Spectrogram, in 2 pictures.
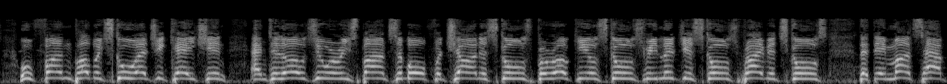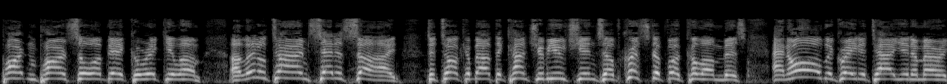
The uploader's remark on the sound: live from the Columbus Day Parade on the WABC Float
